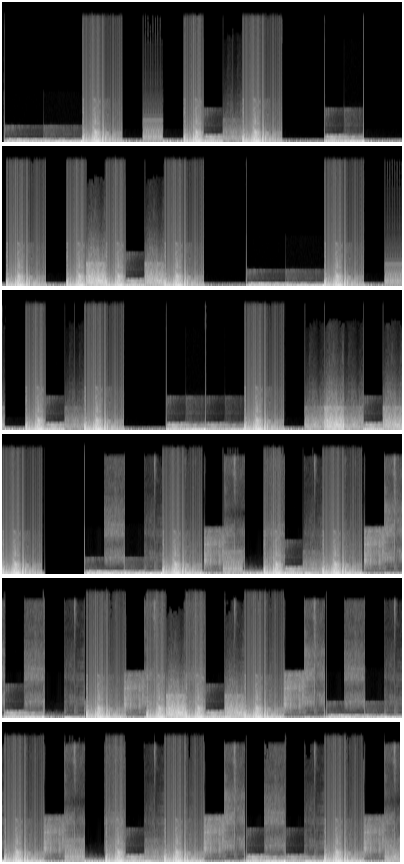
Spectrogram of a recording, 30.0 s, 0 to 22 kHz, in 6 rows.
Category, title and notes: Music > Multiple instruments
Demo Track #3490 (Industraumatic)
Track taken from the Industraumatic Project.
